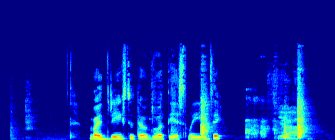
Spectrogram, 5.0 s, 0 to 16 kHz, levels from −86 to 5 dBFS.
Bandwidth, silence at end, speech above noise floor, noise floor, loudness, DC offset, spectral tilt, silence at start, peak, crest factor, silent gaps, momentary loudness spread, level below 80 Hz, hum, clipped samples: 11.5 kHz; 0.4 s; 45 dB; -71 dBFS; -27 LUFS; under 0.1%; -4 dB/octave; 1.35 s; -10 dBFS; 20 dB; none; 21 LU; -84 dBFS; none; under 0.1%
